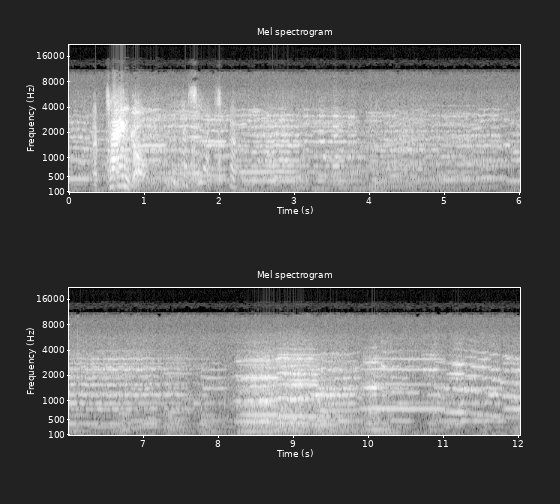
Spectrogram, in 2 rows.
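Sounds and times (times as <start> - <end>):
dance band playing tango: 0.0 - 12.0
violins playing held notes: 0.0 - 12.0.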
